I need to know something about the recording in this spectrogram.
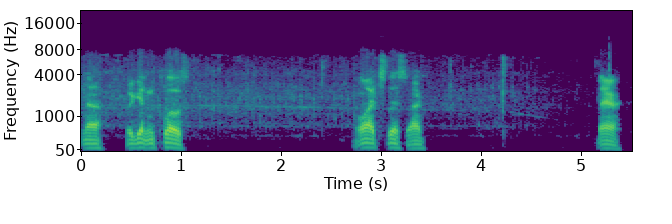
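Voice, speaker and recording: An actor playing a smug, scheming, boastful crook in an old-time radio space serial. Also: male voice, sits low, level tone, drawn-out words, slightly rough, full character voice. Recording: dull lo-fi old radio recording.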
